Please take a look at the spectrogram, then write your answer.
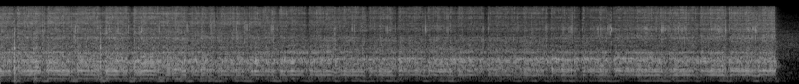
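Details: MSI GP66 Leopard (RTX 3070) laptop right fan after a few weeks of use: harsh raspy whirr with thin squeal, then abrupt cutoff; grinding fan, owner suspects faulty fan or loose blades, cause unconfirmed.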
